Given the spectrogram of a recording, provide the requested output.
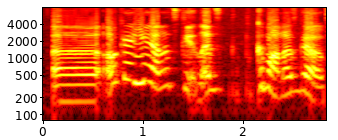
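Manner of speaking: high, eager, rushing ahead; pumped up, let's do this now; excited, ready to go. Retold or imitated. Told the baby's head is visible.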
